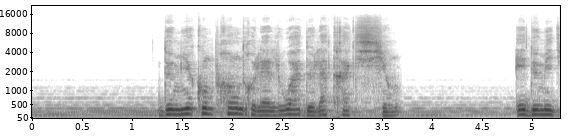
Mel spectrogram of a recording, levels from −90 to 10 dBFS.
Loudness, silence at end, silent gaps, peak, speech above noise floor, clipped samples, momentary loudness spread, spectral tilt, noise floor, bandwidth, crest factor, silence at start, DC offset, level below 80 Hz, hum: -24 LUFS; 0 s; none; -8 dBFS; 22 dB; under 0.1%; 23 LU; -6 dB/octave; -44 dBFS; 14.5 kHz; 16 dB; 0 s; under 0.1%; -54 dBFS; 60 Hz at -50 dBFS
